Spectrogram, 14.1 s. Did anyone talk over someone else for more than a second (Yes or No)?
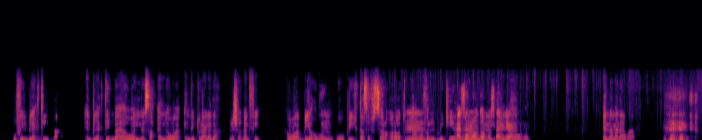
Yes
